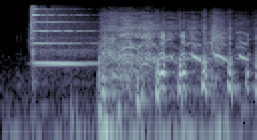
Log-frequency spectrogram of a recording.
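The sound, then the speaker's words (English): A single bright, clear bell ding rings out loudly and sustains for about a second before cutting off, giving way to a busy jumble of other sounds. “I just felt like a bell.”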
